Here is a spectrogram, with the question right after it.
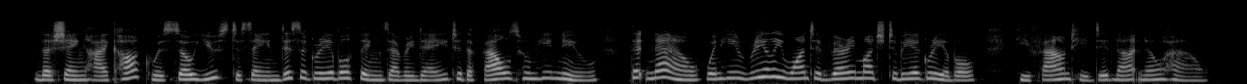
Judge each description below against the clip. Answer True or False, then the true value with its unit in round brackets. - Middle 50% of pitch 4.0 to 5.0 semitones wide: True (4.6 semitones)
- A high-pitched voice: True (235 Hz)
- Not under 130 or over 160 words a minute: False (175 wpm)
